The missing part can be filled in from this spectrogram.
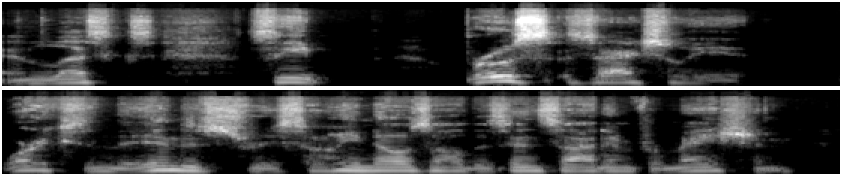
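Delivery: conspiratorial, insider-style half-whisper. Sharing inside information about a steelbook release, half-whispering. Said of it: "Why are you whispering?".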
